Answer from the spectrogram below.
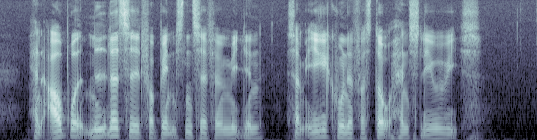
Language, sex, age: Danish, male, 32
